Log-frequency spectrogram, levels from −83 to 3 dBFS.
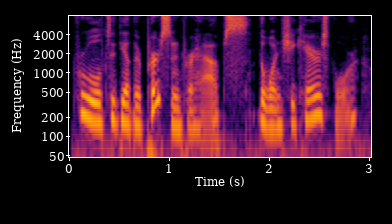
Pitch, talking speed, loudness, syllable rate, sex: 175 Hz, 200 wpm, -19 LUFS, 5.8 syllables/s, female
